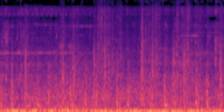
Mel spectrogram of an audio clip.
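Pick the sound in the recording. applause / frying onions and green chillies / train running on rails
train running on rails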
